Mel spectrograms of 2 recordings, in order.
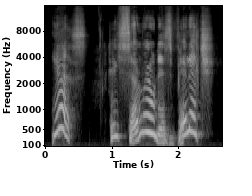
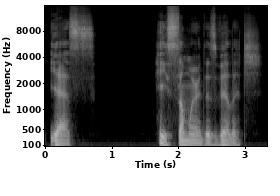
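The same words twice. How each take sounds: First: It is in a happy satyr's voice. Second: It is in another character's voice.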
